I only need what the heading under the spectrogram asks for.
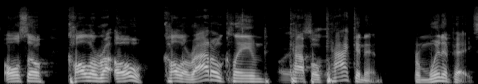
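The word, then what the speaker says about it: Kaapo Kähkönen: color oh Colorado claimed kappo kakenan from Winnipeg they say his name cap Capo kaken yes um he was good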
